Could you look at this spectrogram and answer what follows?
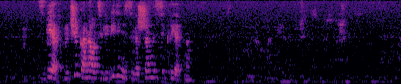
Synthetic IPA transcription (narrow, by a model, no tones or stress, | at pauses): zbʲerfklʲʉt͡ɕikɐnalˠtʲɪlʲɪvʲidʲɪnʲɪjsəvʲɪrʂɛnːəsʲɪkɾʲe̞t̪nə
